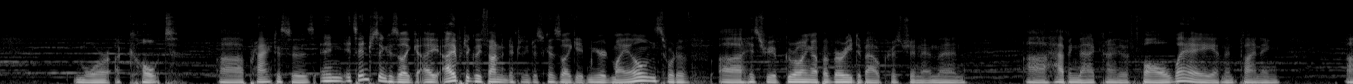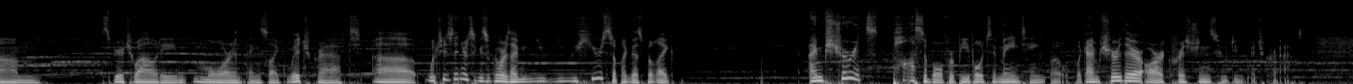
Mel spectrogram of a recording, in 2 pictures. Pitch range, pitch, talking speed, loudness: 95-135 Hz, 105 Hz, 195 wpm, -29 LUFS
